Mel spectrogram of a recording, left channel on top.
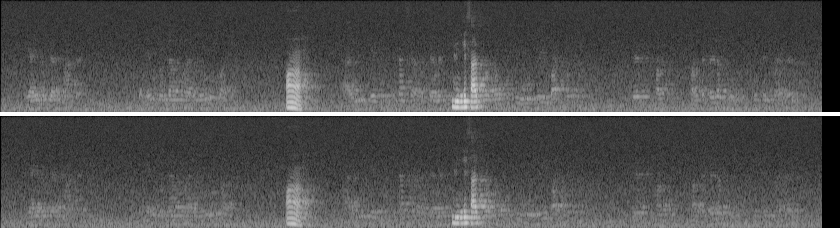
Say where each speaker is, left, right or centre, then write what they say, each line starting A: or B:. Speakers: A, on the left (about 30°); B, on the left (about 45°).
A: e aí o nome dela é Marta, né? Que é o mesmo nome da namorada do Batman.
B: ah,
A: Aí fica essa complicação, que aí o Lex Luthor
B: que ninguém
A: tenta
B: sabe.
A: colocar um contra o outro e o Batman fica, fala, fala até pra ele assim, você sangra,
